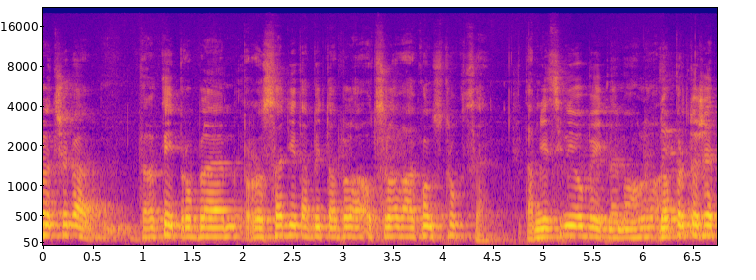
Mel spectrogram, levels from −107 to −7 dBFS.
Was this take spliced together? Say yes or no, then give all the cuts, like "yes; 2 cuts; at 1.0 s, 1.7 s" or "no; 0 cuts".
yes; 1 cut; at 4.7 s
